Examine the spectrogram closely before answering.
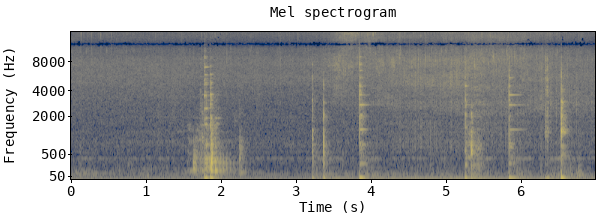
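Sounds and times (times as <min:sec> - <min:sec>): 
mushrooms sizzling in butter: 0:00.0 - 0:06.9
spatula stirring mushrooms frying in butter: 0:03.2 - 0:06.9.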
